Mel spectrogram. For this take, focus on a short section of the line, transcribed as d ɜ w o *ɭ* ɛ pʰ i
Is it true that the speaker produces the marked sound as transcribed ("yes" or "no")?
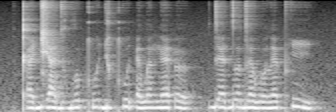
no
